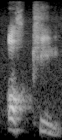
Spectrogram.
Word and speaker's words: hockey: nice easy sport el aki so we just don't pronounce the h eloki so of course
